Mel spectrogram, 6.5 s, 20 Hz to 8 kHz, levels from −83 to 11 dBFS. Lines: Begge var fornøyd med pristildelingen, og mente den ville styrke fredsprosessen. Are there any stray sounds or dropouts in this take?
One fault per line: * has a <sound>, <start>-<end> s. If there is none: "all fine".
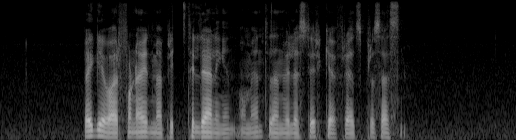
* has a dropout, 2.2-2.3 s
